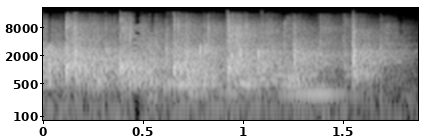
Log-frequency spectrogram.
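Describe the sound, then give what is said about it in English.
A church audience claps to show appreciation for a fellow church member, a dense, steady patter of many hands with a few sharper accents, moderately loud, and faint voices murmuring underneath. “You can clap, that's all right.”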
